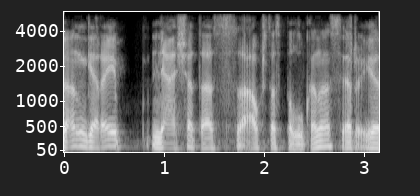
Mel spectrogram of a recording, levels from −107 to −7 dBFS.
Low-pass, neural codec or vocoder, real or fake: 5.4 kHz; codec, 16 kHz, 16 kbps, FunCodec, trained on LibriTTS, 50 frames a second; fake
